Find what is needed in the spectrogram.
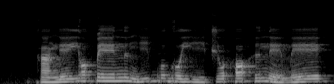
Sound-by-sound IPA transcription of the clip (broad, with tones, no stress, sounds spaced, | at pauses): k ã˨ ŋ eː˧ j ɔ˦ k͡p eː˦ n ɨ˦˨ ŋ iː˦ b o˦ ɡ o˧ j iː˨ t͡ʃ o˦ h ɔ˦ h ɨ˦ n eː˨ m eː˦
